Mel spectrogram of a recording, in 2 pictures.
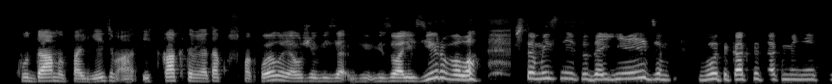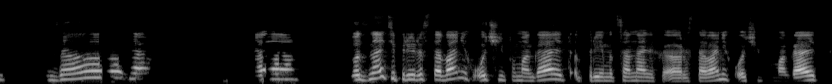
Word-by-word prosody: куда 165 Hz, +1 st, +6 dB
мы 155 Hz, -3 st, -5 dB
поедем, 140 Hz, +6 st, -2 dB
а, -, -, -4 dB
и -, -, -5 dB
как-то 175 Hz, +1 st, +4 dB
меня 150 Hz, -2 st, -2 dB
так 165 Hz, -1 st, 0 dB
успокоило, 190 Hz, +7 st, +1 dB
я 165 Hz, -5 st, +1 dB
уже 155 Hz, +1 st, -3 dB
визя 150 Hz, +1 st, -2 dB
э, -, -, -10 dB
в -, -, -12 dB
визуализировала, 165 Hz, -, +4 dB, 0.3 s
что 280 Hz, -13 st, +2 dB
мы 275 Hz, +2 st, 0 dB
с 260 Hz, -, -15 dB
ней 270 Hz, -3 st, -4 dB
туда 240 Hz, -1 st, 0 dB
едем, 250 Hz, 0 st, 0 dB, 0.3 s
вот, 235 Hz, +6 st, +3 dB
и 230 Hz, -, -2 dB
как-то 230 Hz, +4 st, +3 dB
так 230 Hz, 0 st, -2 dB
меня 225 Hz, -1 st, -5 dB
тут. 215 Hz, -1 st, -20 dB, 0.4 s
Да, 245 Hz, +10 st, 0 dB, 0.3 s
да. 260 Hz, -1 st, -2 dB, 1.1 s
Да. 240 Hz, -6 st, 0 dB, 0.6 s
Вот, 220 Hz, 0 st, +1 dB
знаете, 275 Hz, +5 st, 0 dB
при 225 Hz, 0 st, -3 dB
расставаниях 230 Hz, +4 st, +1 dB
очень 205 Hz, 0 st, -5 dB
помогает, 190 Hz, +5 st, 0 dB
э, -, -, -11 dB
при 180 Hz, -, -3 dB
эмоциональных, 170 Hz, -1 st, -5 dB
э, 150 Hz, -, -1 dB
расставаниях 170 Hz, +8 st, -2 dB
очень 170 Hz, 0 st, -8 dB
помогает 165 Hz, +6 st, +2 dB
205 Hz, 155 wpm, -26 LUFS, 165-235 Hz, 1.1 s, куда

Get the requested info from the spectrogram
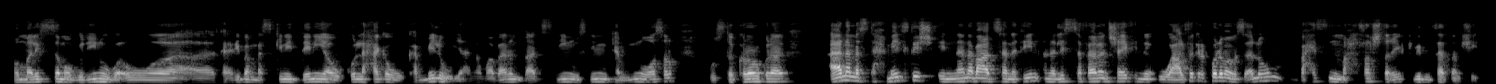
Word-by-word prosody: هُم 110 Hz, +1 st, 0 dB
لسه 125 Hz, +3 st, +1 dB
موجودين 110 Hz, +2 st, 0 dB
وبقوا 105 Hz, -4 st, -1 dB
تقريبًا 115 Hz, +5 st, -5 dB
ماسكين 120 Hz, +2 st, -5 dB
الدنيا 120 Hz, 0 st, +1 dB
وكُلّ 115 Hz, +3 st, -1 dB
حاجة 120 Hz, 0 st, -2 dB
وكملوا، 105 Hz, +6 st, -2 dB
يعني -, -, -10 dB
هُم -, -, -7 dB
بقى -, -, -2 dB
لهم -, -, -2 dB
بعد -, -, -4 dB
سنين 125 Hz, -1 st, -5 dB
وسنين 125 Hz, +3 st, -4 dB
مكملين 120 Hz, 0 st, -5 dB
ووصلوا، 120 Hz, +6 st, -3 dB, 0.3 s
واستقرار 130 Hz, -, +4 dB
وكُلّ 135 Hz, 0 st, +1 dB
حاجة، 130 Hz, 0 st, +4 dB, 0.5 s
أنا 195 Hz, -, +9 dB
ما 180 Hz, -, +4 dB
استحملتش 175 Hz, +4 st, -1 dB
إن 130 Hz, +1 st, +1 dB
أنا 145 Hz, +3 st, +4 dB
بعد 150 Hz, -2 st, +5 dB
سنتين 135 Hz, +5 st, -1 dB
أنا 130 Hz, -1 st, +1 dB
لسه 135 Hz, +1 st, -3 dB
فعلًا 140 Hz, +2 st, +4 dB
شايف 145 Hz, +1 st, -1 dB
إن 125 Hz, -1 st, -2 dB
وعلى 110 Hz, -2 st, +2 dB
فكرة 170 Hz, 0 st, -1 dB
كُلّ 170 Hz, 0 st, +6 dB
ما 160 Hz, -, +4 dB
باسألهم، 175 Hz, -, -1 dB, 0.2 s
باحِسّ 140 Hz, 0 st, -8 dB
إن 135 Hz, -, +1 dB
ما -, -, -3 dB
حصلش 140 Hz, 0 st, -5 dB
تغيير 115 Hz, -2 st, -3 dB
كبير 125 Hz, 0 st, -4 dB
من 115 Hz, -, -7 dB
ساعة -, -, -2 dB
ما -, -, -4 dB
مشيت، -, -, -13 dB
125 Hz, 195 wpm, -26 LUFS, 115-140 Hz, 0.5 s, أنا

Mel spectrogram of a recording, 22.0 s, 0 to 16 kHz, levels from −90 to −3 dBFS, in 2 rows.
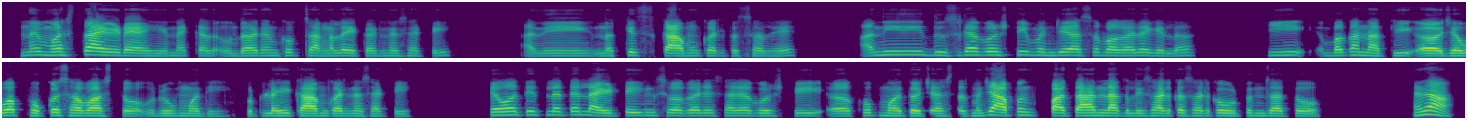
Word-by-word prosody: नाही 215 Hz, +3 st, -3 dB
मस्त 210 Hz, +1 st, -2 dB
आयडिया 205 Hz, -6 st, +5 dB
आहे 170 Hz, -1 st, 0 dB
ही. 160 Hz, -1 st, -9 dB
नाही 170 Hz, +1 st, -8 dB
का? 170 Hz, -, -4 dB, 0.2 s
उदाहरण 170 Hz, +2 st, -3 dB
खूप 190 Hz, -1 st, -7 dB
चांगलं 170 Hz, 0 st, -2 dB
आहे 175 Hz, -, +1 dB
करण्यासाठी 165 Hz, +1 st, -9 dB, 0.6 s
आणि 165 Hz, +1 st, -7 dB
नक्कीच 165 Hz, +4 st, -7 dB
काम 170 Hz, 0 st, +6 dB
करत 170 Hz, -1 st, -5 dB
असाल 165 Hz, -1 st, -8 dB
हे. 160 Hz, +4 st, -8 dB, 0.5 s
आणि 230 Hz, +4 st, -5 dB
दुसऱ्या 205 Hz, +2 st, -2 dB
गोष्टी 220 Hz, +1 st, -4 dB
म्हणजे 200 Hz, -2 st, -5 dB
असं 200 Hz, 0 st, -1 dB
बघायला 185 Hz, 0 st, 0 dB
गेलं, 175 Hz, 0 st, -7 dB, 0.6 s
की 205 Hz, +1 st, -6 dB, 0.2 s
बघा 190 Hz, +4 st, 0 dB
ना 180 Hz, -4 st, +1 dB
की 175 Hz, 0 st, -5 dB
अ, 165 Hz, 0 st, +6 dB
जेव्हा 170 Hz, +3 st, +5 dB
फोकस 180 Hz, +2 st, 0 dB
हवा 170 Hz, 0 st, +6 dB
असतो 165 Hz, 0 st, -2 dB
रूममध्ये, 160 Hz, -2 st, -5 dB, 0.2 s
कुठलंही 165 Hz, +2 st, -1 dB
काम 160 Hz, -2 st, +7 dB
करण्यासाठी. 155 Hz, -1 st, -4 dB, 0.6 s
तेव्हा 215 Hz, +2 st, +4 dB
तिथल्या 225 Hz, 0 st, -2 dB
त्या 225 Hz, -, 0 dB
लाईटिंग्स 185 Hz, -1 st, 0 dB
वगैरे 175 Hz, -1 st, -1 dB
सगळ्या 170 Hz, 0 st, -2 dB
गोष्टी 170 Hz, +1 st, -6 dB
अ, 155 Hz, +1 st, 0 dB
खूप 185 Hz, 0 st, -7 dB
महत्त्वाच्या 165 Hz, -1 st, +1 dB
असतात 160 Hz, +1 st, -6 dB
म्हणजे 165 Hz, +1 st, -1 dB
आपण 200 Hz, +2 st, +6 dB, 0.3 s
तहान 180 Hz, 0 st, +8 dB
लागली, 165 Hz, -1 st, +3 dB
सारखं-सारखं 170 Hz, 0 st, 0 dB
उठून 165 Hz, 0 st, -6 dB
जातो. 160 Hz, -1 st, -1 dB, 0.8 s
आहे -, -, 0 dB
ना? -, -, +9 dB
170 Hz, 160 wpm, -23 LUFS, 165-190 Hz, 0.8 s, ना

